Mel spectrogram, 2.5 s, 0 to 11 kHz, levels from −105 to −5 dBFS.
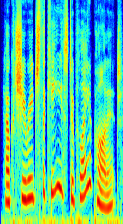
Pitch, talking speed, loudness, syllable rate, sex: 280 Hz, 245 wpm, -18 LUFS, 5.1 syllables/s, female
